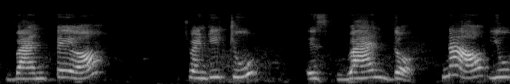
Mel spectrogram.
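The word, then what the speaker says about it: vingt et un: Now 21 is like van, a, van, a. It's pronounced like vante, a. The pronunciation goes like vante, a. Vante, a. "21" is van air, vantair. Yeah, 21 is vantair, 22 is vander.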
